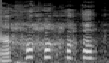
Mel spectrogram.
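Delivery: high rising giggle; teasing laugh. Acted. Driver giggles at the passenger sliding backwards, high and teasing. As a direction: giggle at her fear.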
